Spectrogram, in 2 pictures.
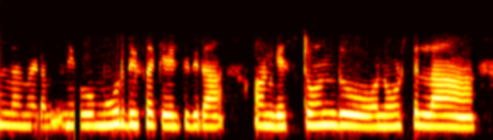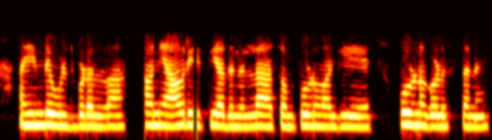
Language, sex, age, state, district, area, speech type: Kannada, female, 30-45, Karnataka, Mandya, urban, conversation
